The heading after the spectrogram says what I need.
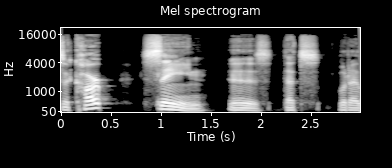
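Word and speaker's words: seine: what are you saying carp sane like essay insane sane yeah but you spell it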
